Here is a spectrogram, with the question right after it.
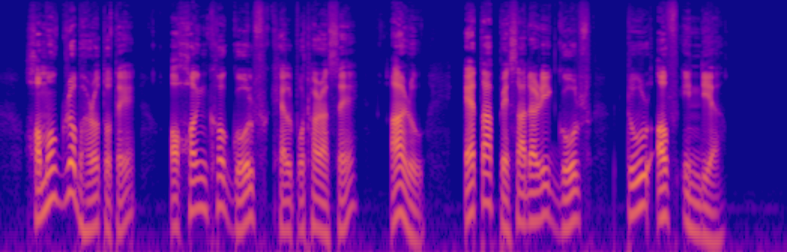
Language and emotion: Assamese, neutral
